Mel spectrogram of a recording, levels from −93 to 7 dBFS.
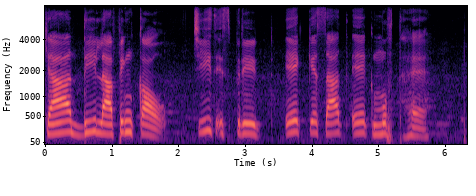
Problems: none marked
